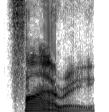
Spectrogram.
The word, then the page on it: fiery: British English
